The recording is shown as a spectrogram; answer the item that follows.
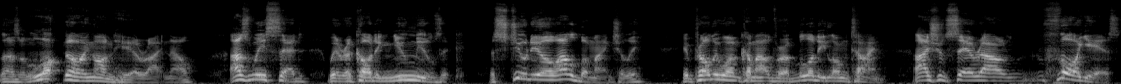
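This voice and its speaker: Putting on a character voice, a man swings his fairly high pitch very widely at a moderate pace. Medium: read story. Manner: gruff, blunt.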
